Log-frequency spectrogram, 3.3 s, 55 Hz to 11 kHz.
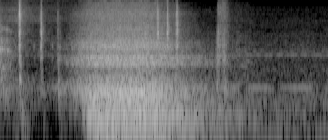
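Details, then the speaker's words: Nissan Note automatic, original heater blower motor refitted after the new one hit its fins and cracked a plug, run up through speeds 2–4: spools to a smooth, even rush of air and eases off, no hitting or rattling; working again. "we've got it working again."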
